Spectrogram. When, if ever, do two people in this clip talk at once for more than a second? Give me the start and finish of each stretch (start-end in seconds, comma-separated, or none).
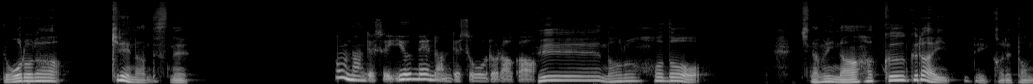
none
